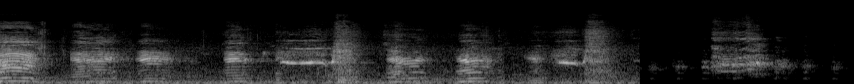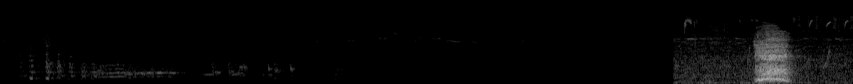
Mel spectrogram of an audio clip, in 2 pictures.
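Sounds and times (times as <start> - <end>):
chickens clucking: 0.0 - 12.5
small birds chirping: 7.8 - 13.8, 15.3 - 17.0.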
